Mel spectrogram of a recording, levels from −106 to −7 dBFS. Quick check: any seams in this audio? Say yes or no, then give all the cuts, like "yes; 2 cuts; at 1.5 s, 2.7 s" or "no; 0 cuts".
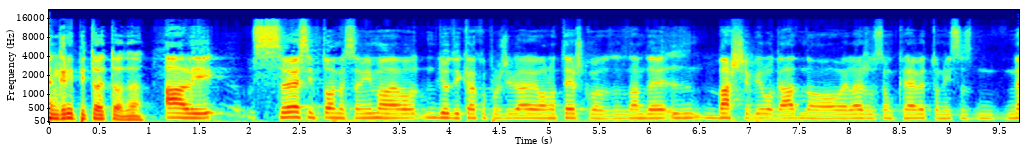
no; 0 cuts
